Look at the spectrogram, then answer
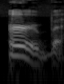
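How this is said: It is said with an American pronunciation. "如果你是学美式英文的话，那通常呢就都会是念"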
